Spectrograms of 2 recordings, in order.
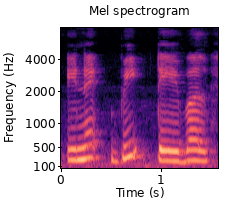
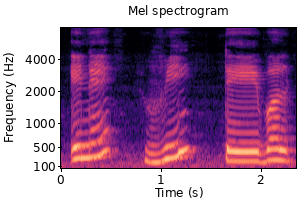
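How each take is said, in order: First: Said in the usual way. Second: इनएविटेबल drawn out slowly with a rise at the end; slow model word. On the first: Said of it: "आई और एन को इने". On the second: Shown as a demonstration. Teacher showing students the new word, slow and rising. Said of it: "टेबल, देखिए बी एल ई को टेबल पढ़ा जा रहा है".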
